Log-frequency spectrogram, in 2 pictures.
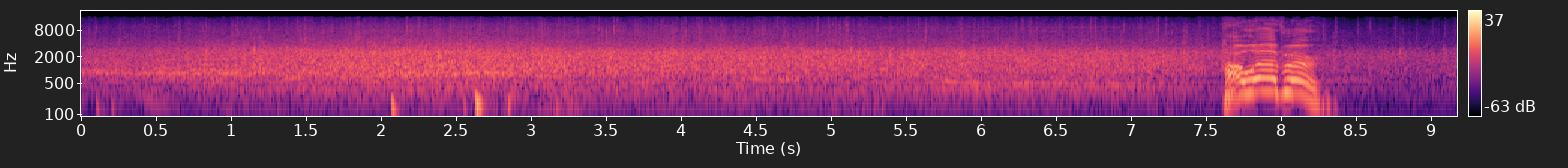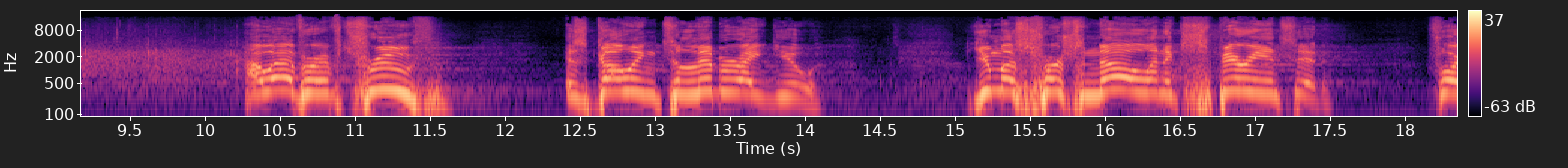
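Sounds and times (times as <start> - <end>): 
people clapping hands: 0.0 - 10.9
speech: 7.6 - 8.4, 10.3 - 11.6, 12.4 - 14.2, 15.1 - 17.6, 18.2 - 18.3.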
